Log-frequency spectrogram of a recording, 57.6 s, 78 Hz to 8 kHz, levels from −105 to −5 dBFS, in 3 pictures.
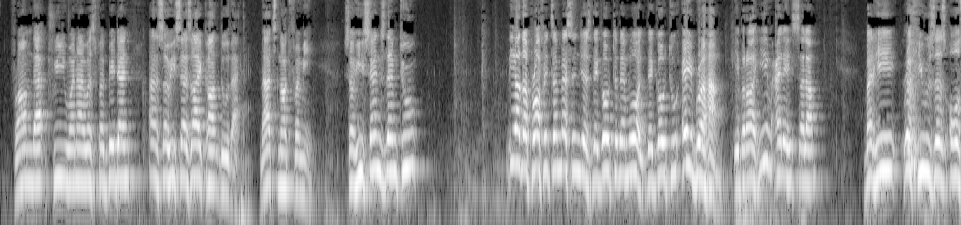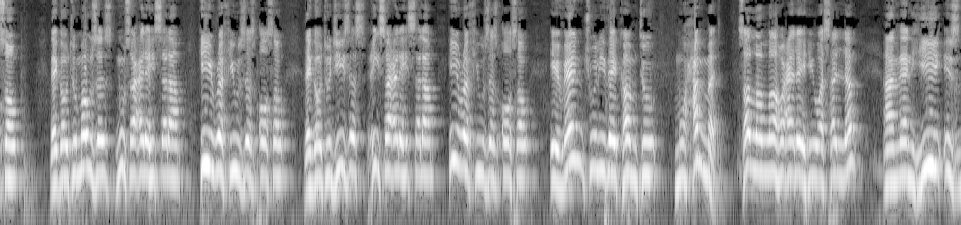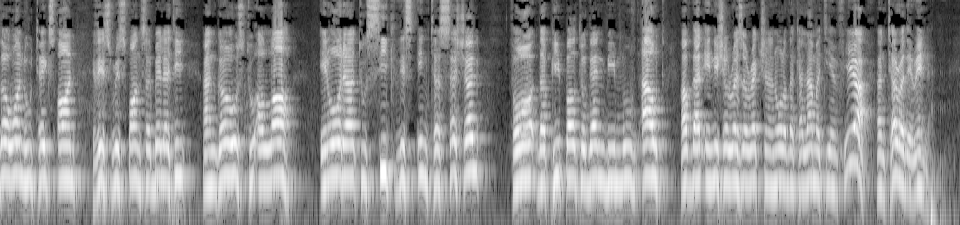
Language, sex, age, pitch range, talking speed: English, male, 50-69, 185-220 Hz, 115 wpm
